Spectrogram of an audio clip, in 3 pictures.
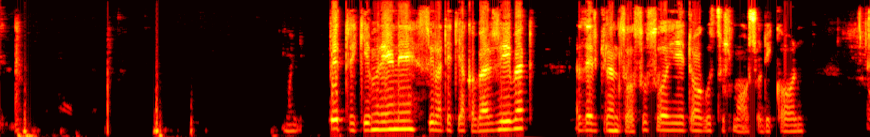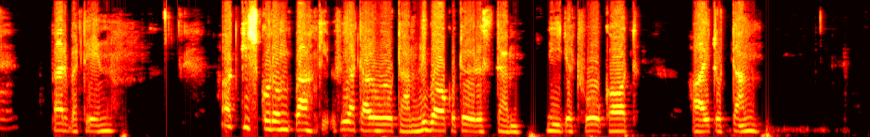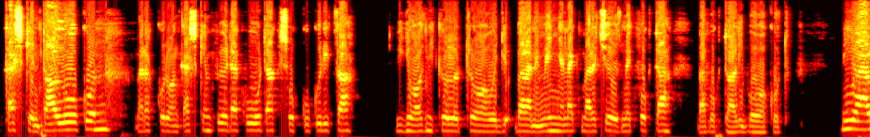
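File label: dialect collection; nyelvjaras gyujtesek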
